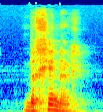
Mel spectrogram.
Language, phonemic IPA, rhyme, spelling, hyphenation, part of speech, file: Dutch, /bəˈɣɪnər/, -ɪnər, beginner, be‧gin‧ner, noun, Nl-beginner.ogg
- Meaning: beginner (someone who is just starting something, or has only recently started)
